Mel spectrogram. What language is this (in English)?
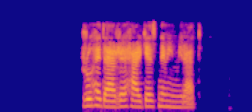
Persian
